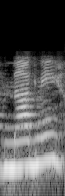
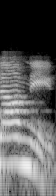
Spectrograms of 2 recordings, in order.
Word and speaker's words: Nnamdi: How do you pronounce it? Nagni? Nnamdi Asamoah. Nnamdi, that's right.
